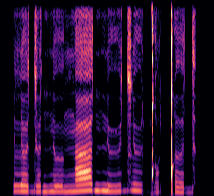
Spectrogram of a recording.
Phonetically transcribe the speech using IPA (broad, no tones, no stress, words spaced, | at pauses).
lœd œdnɵːŋaːd nʉːdlʉːɡ͡ǃɔ ǃəd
